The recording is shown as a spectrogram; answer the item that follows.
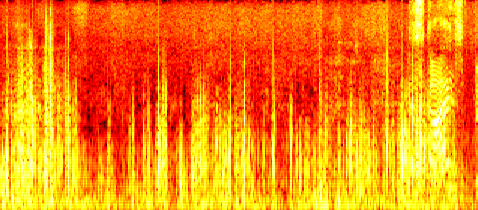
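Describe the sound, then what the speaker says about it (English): Steady, heavy wind on a clear day in London buffeting the microphone, a constant low roar with gusty surges throughout. "The sky is blue, but it's so windy."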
